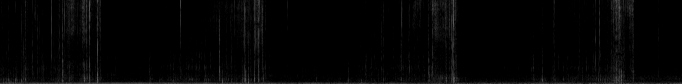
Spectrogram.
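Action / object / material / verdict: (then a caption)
scrape / cardboard box in plastic film / plastic film / none. Long painted nails scratch and tap the clear plastic film sealing a small green cardboard candy box held up close, making crinkly, tearing-like rustles with bright, sharp bursts. The scratching comes in several louder flurries over a steady low hum, with quick taps and faint crackles in between.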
